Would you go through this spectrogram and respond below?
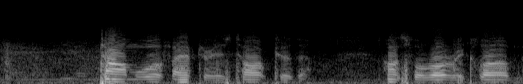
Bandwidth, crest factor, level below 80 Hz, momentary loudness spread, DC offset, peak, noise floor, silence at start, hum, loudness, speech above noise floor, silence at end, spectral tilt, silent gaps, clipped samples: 8 kHz; 20 dB; -42 dBFS; 21 LU; under 0.1%; -10 dBFS; -49 dBFS; 0 s; none; -29 LUFS; 20 dB; 0 s; -8.5 dB/octave; none; under 0.1%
